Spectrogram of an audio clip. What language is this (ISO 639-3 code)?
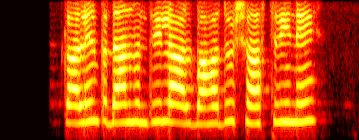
hin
